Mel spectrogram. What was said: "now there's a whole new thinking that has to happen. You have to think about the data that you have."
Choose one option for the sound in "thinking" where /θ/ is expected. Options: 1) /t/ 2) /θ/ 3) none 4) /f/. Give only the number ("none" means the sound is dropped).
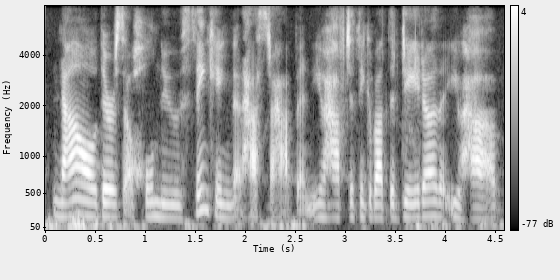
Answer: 2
